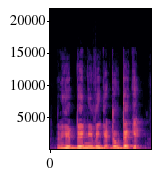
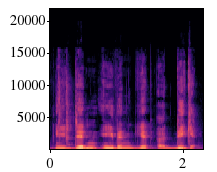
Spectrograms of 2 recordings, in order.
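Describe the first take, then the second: First: Scottish accent. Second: Said in the usual way. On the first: Shown as a demonstration.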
